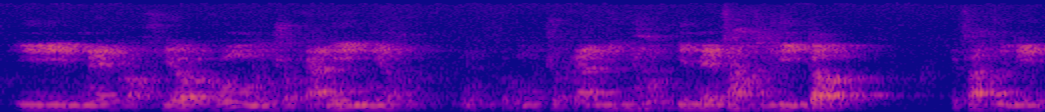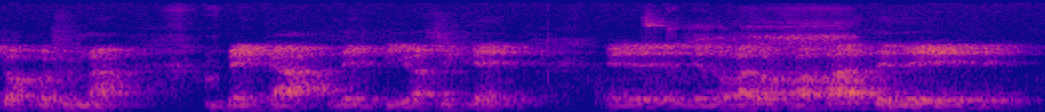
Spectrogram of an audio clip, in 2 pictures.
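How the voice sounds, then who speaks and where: A man's voice: fairly low pitch, a little hiss or hum. A man in the audience, recalling personal memories in a reflective, hesitant way. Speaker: audience member. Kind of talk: personal reminiscence. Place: cultural centre hall. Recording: very echoey hall, distant mic.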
